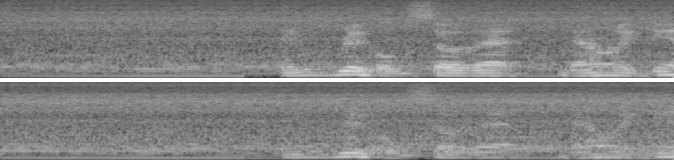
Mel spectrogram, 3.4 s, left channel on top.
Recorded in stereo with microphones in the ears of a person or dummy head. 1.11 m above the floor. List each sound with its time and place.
1.4 s a man speaking: 20° left (ahead or behind), 1.6 m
